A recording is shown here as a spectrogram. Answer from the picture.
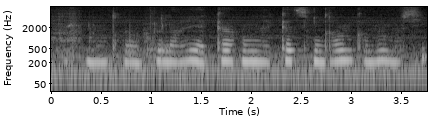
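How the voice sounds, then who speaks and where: Soft-spoken and whispering, a woman is heard over noticeable background noise. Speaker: ASMR content creator. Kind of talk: casual talk to camera, product showcase. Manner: soft-spoken, whispered.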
